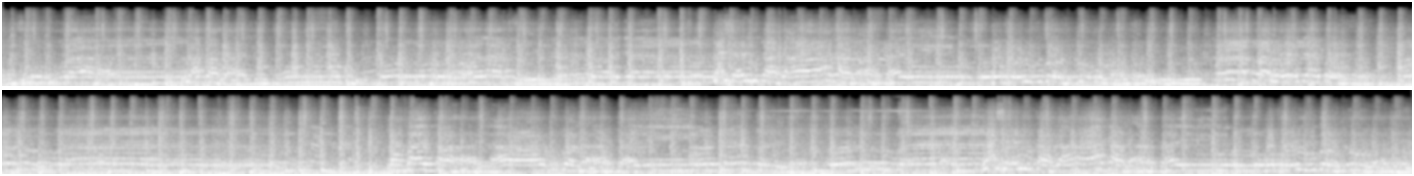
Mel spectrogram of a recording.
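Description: Live fuji music: a male singer sings into a microphone over a band with drums and percussion.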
